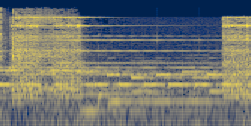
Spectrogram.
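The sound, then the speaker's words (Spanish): An old analog telephone bell rings loudly in two bursts, a rapid metallic jangle that stops for a short pause before starting again, with no voices. “Antes teníamos los teléfonos analógicos.”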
